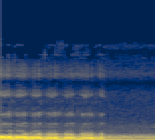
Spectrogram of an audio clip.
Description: One night as I was watching TV, I heard a very strange sound. It scared me. My face felt flush & I really felt like there was an outter worldly visitor in the room. Until, I notice it was Roper, my raccoon, snoring under the couch.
